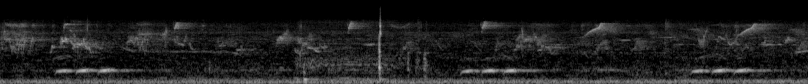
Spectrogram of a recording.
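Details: On a heavily foggy Sunday morning, 31 January 2021, a common hoopoe gives soft, low triple hoots, 'oop-oop-oop', about every two seconds. Other small birds chirp and whistle high above over a low rumble.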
